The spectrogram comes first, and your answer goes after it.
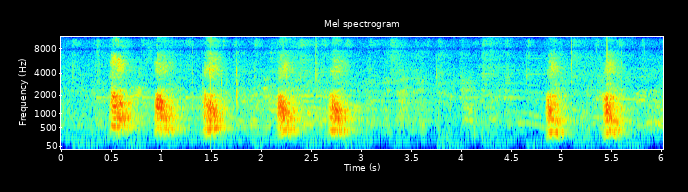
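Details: Kuvasz at the fifth Kuvasz club show in Kishegyes (Mali Iđoš), 2017, giving a run of loud, hoarse barks, about eight over six seconds, first in a quick series and then a pair near the end, over background chatter.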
